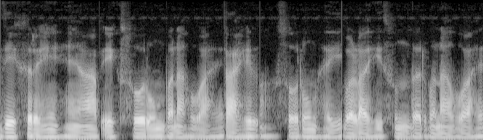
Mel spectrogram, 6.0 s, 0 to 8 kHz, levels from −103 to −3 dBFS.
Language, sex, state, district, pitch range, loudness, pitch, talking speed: Hindi, male, Uttar Pradesh, Jyotiba Phule Nagar, 75-80 Hz, -20 LUFS, 80 Hz, 190 wpm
